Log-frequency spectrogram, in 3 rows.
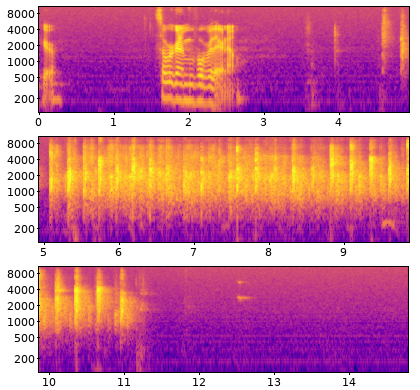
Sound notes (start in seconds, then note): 2.7 applause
